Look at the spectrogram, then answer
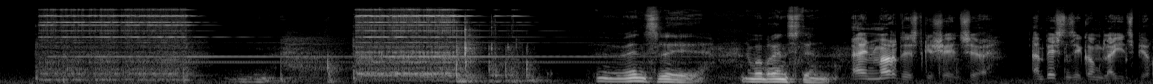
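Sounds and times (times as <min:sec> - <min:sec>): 
old-style telephone bell ringing: 0:00.4 - 0:07.2
telephone handset being picked up: 0:03.2 - 0:05.6
speech: 0:06.0 - 0:11.5.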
